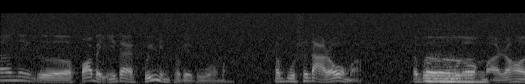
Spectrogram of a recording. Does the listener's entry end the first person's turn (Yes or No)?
No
